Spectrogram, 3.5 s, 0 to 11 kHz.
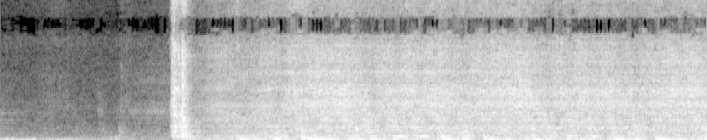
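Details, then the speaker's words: Chevrolet C50 truck project, first start with no gas pedal hooked up and oil pressure not rising: the engine spins over with a steady rhythmic churn but never catches; it cranks but won't start, apparently out of gas. "hold it i think we're out of gas just getting stay in there henry go ahead and crank it"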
